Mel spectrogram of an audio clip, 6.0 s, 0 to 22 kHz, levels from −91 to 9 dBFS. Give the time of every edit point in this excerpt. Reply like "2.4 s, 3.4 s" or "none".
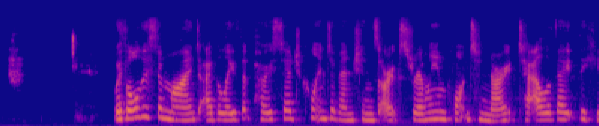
1.1 s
